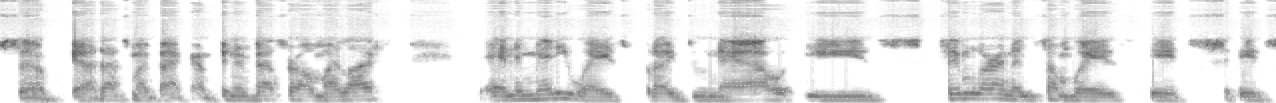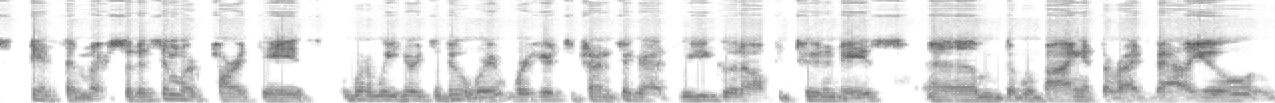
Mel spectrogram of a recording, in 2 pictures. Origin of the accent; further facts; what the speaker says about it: Switzerland; moved away as an adult; also born or lived in Philadelphia / New York / London; I grew up in Switzerland, always wanted to live in the States and finally managed to do so for college. Went to school in Philadelphia and then managed to live in New York for a while, in London, and now here.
